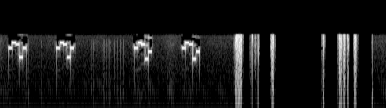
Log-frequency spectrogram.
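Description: Fire brigade alerting tones from the Gera dispatch, alerting the Weidesberger fire brigade to an assistance call: four short bursts of rapid, stepped electronic beeps at mid-high pitch, evenly spaced, followed by several harsh crackling bursts of radio static.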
